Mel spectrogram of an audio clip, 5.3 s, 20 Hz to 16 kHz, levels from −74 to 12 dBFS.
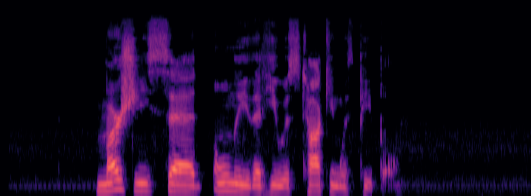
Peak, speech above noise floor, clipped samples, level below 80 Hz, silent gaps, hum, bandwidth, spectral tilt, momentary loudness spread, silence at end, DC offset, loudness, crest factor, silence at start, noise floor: -4 dBFS; 41 dB; under 0.1%; -74 dBFS; none; none; 11.5 kHz; -4.5 dB/octave; 18 LU; 1.45 s; under 0.1%; -21 LUFS; 20 dB; 0.95 s; -63 dBFS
